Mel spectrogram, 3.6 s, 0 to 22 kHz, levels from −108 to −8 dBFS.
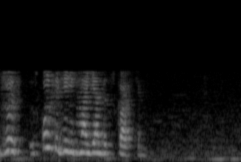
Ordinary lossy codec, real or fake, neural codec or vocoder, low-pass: AAC, 16 kbps; real; none; 3.6 kHz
